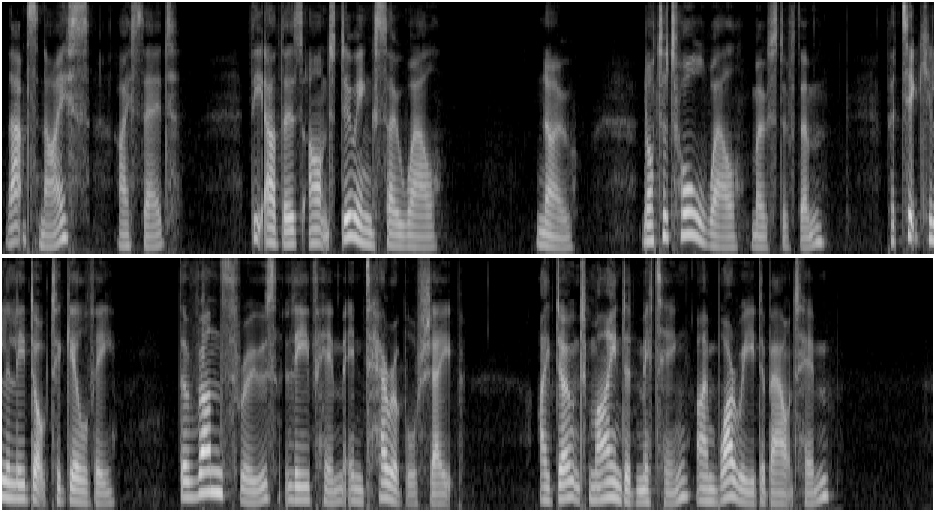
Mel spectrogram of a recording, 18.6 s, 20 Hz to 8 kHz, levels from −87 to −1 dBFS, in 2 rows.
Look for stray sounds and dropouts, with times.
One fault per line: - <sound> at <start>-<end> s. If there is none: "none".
none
